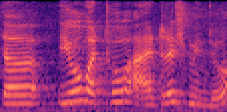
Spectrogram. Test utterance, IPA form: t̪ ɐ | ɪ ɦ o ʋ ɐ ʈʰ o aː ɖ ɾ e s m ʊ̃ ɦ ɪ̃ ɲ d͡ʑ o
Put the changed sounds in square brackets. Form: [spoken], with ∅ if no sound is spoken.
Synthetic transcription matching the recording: t̪ ɐ | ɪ ɦ o ʋ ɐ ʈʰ o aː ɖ ɾ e s m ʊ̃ ɦ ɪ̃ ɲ d͡ʑ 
